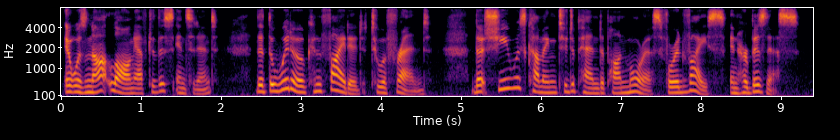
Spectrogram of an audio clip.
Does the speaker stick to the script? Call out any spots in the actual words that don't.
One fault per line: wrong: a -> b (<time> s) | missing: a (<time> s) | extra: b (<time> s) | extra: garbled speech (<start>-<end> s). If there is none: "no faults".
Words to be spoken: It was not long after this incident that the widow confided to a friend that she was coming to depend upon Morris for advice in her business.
no faults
